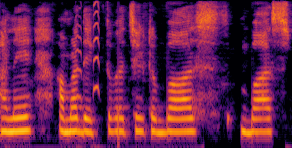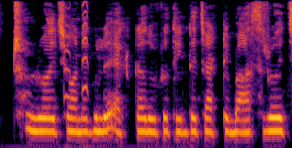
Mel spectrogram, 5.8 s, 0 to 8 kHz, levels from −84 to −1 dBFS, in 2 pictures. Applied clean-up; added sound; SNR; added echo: none; Squeak; 18 dB; none.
